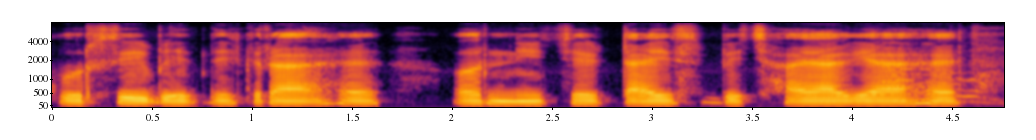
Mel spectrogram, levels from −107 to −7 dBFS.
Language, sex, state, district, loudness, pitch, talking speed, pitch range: Hindi, male, Jharkhand, Palamu, -20 LUFS, 110 Hz, 140 wpm, 105-110 Hz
